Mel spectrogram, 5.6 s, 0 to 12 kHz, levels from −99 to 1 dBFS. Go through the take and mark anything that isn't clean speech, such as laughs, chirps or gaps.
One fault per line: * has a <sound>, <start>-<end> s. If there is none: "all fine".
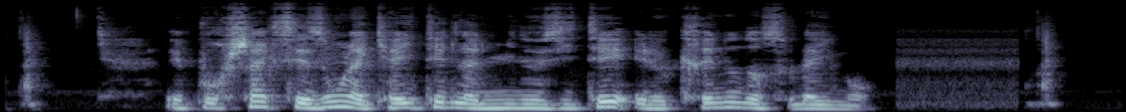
all fine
